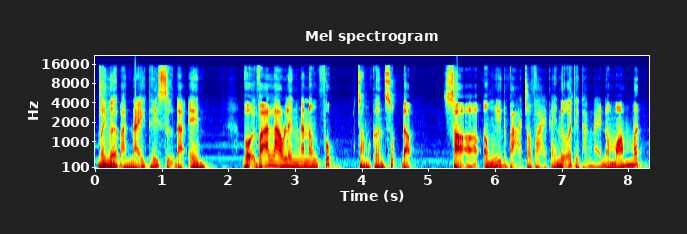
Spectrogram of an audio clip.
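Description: A man tells a dark tale in a lowish voice with a very lively, rolling intonation. His dramatic delivery speeds and slows through the story, and faint music plays beneath him. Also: husky. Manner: expressive, shifting tempo. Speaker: audiobook narrator.

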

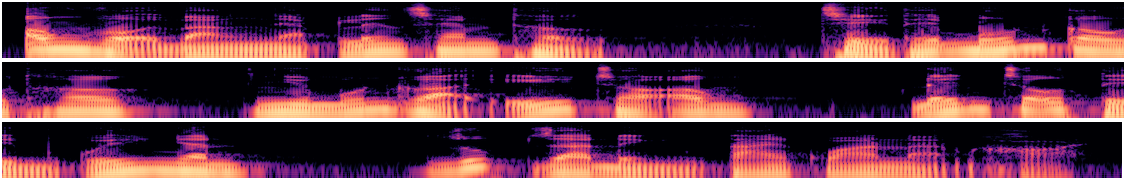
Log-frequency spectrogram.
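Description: Expressive male story narrator. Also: mid-range voice, normal speed. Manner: expressive, dramatic reading. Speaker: audiobook narrator.

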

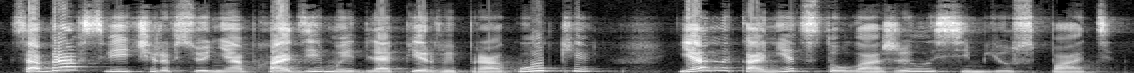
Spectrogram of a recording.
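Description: A woman reading her own humorous story in the first person, wry and expressive. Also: medium pitch, normal speed. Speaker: narrator.

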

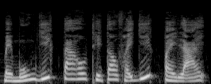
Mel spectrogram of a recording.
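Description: A woman voicing a hot-tempered young husband in an audiobook, hurling rapid, furious accusations. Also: mid-range voice, expressive, mellow, breathy edge, dry recording, soft background music.

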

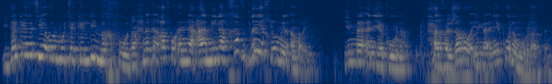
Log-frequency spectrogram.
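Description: A male Arabic grammar teacher with a Moroccan accent lectures at a Quran school, regularly quizzing his students to check they follow. His very high, sing-song voice races along, and the echoey recording carries crowd noise as well as faint background noise.

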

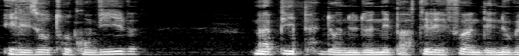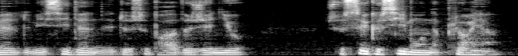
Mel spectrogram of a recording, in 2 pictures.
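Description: A man's voice: lowish voice, fairly even intonation, normal speed, mellow, slightly rough. A man voicing an earnest police detective in an audiobook, speaking in an explanatory, slightly theatrical way. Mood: assured. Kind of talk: audiobook character reading.

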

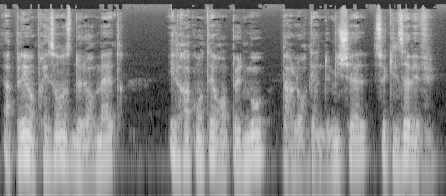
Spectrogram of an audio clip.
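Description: A man narrating a classic novel as an audiobook in a measured storytelling manner. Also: mid-range voice, dark tone, breathy edge.

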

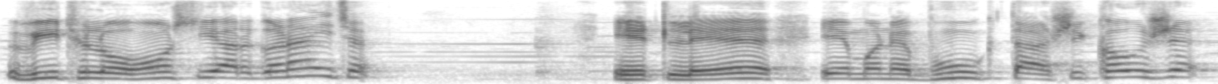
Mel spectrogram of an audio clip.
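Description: A man telling a children's folk tale, lively and speaking straight to his listener. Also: sits high, slow pace, clear, resonant tone, faint music behind. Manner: lively, addresses the listener directly. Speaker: storyteller.

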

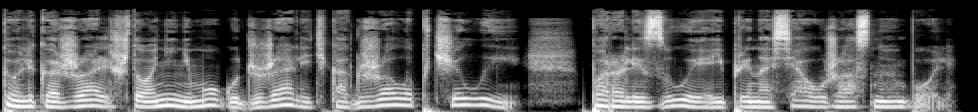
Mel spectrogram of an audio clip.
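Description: Low-voiced woman narrating an audiobook. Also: normal speed, dry recording, studio quality. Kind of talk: first-person audiobook narration.

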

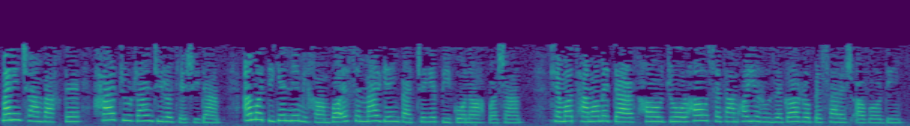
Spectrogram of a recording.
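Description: A woman's voice: high voice, dry recording, lo-fi sound, lightly acted. Brief: a woman playing a tearful, pleading young widow; storybook reading.

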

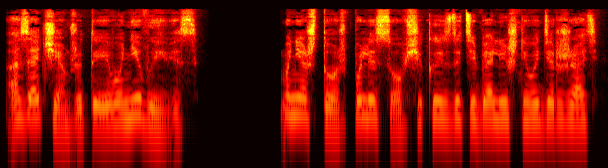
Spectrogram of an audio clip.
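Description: A woman voicing a lonely, fretful old landowner lady who scolds in a slow, plaintive way, as an audiobook reading. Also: medium pitch, warm tone, no echo, clean studio sound, close to an everyday voice. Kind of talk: audiobook reading of classic prose.

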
